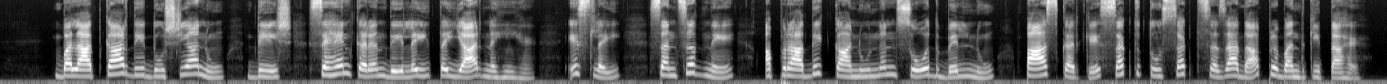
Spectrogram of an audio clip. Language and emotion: Punjabi, neutral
